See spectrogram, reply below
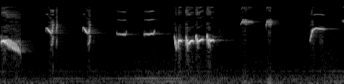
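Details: Orange-headed thrush in full, chatty song rich in fill-in phrases, played to train and provoke young birds: a loud downslurred whistle, then spaced sharp chips, a quick warbled cluster and high thin whistles, against a quiet background.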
